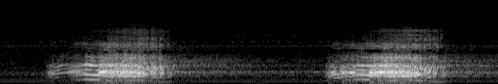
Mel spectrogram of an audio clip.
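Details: Lions roaring at night at a waterhole in Tembe Elephant Park, September 2022, captured by a wildlife camera; two long, deep, rumbling roars about three seconds apart, each swelling then fading, with near silence between.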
